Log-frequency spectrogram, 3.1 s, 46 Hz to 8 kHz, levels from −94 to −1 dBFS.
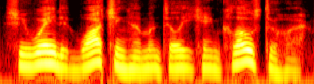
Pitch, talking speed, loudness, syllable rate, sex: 130 Hz, 190 wpm, -17 LUFS, 4.7 syllables/s, male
